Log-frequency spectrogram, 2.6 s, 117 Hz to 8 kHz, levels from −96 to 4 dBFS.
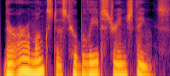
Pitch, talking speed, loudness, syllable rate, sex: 120 Hz, 190 wpm, -15 LUFS, 5.8 syllables/s, male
